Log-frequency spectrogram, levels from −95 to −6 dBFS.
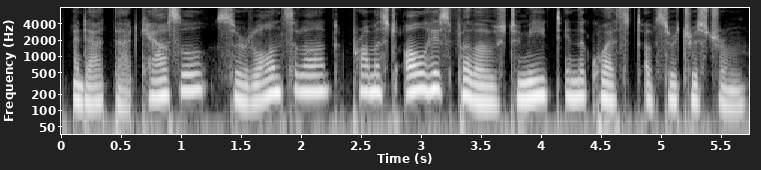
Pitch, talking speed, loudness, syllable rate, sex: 180 Hz, 190 wpm, -18 LUFS, 4.7 syllables/s, female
